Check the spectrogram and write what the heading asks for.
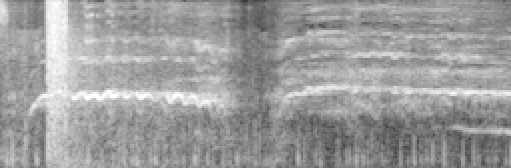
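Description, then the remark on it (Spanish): A horse, shot at point-blank range, lets out a loud, drawn-out whinny that rises, holds, and trails off in a second shrill cry. A sharp noisy burst cuts in right at the start. “El caballo de Allende fue derribado por un balazo a quemarropa.”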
